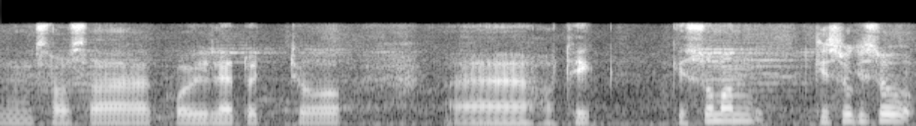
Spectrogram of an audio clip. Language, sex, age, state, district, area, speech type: Assamese, male, 30-45, Assam, Charaideo, rural, spontaneous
